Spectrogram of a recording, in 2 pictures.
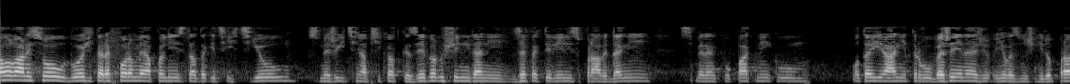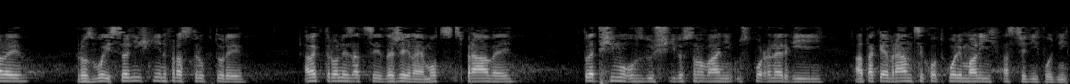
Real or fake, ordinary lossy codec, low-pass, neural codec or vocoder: fake; MP3, 24 kbps; 7.2 kHz; codec, 24 kHz, 0.9 kbps, WavTokenizer, medium speech release version 2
